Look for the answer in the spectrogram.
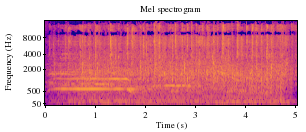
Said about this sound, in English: But despite all that, in New York City, every night now at 7 p.m., just like they did in Italy, we cheer our healthcare workers and our doctors and our nurses and our EMTs.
